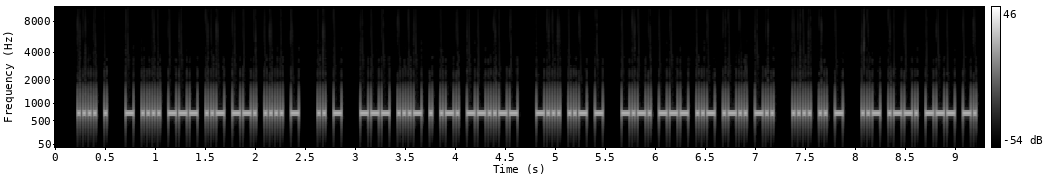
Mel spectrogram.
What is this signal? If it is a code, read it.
Morse code, heard as a keyed tone, about 44 wpm, 700 Hz. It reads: HE THOUGHT IT OVER, BUT COULD HIT UPON
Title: Sentences from Top 1200 Words 45wpm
